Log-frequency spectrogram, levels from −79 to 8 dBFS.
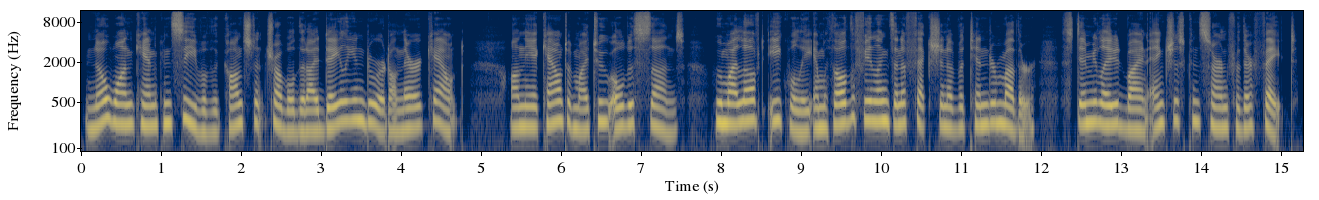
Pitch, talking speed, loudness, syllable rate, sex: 220 Hz, 175 wpm, -16 LUFS, 5.0 syllables/s, female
